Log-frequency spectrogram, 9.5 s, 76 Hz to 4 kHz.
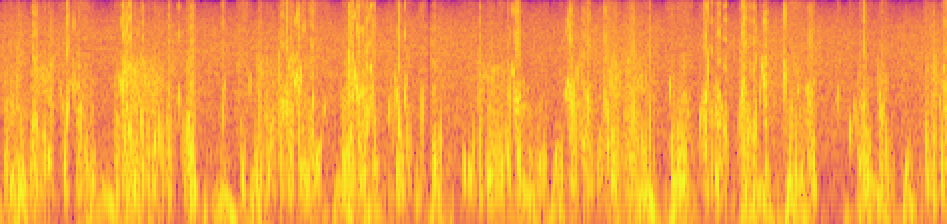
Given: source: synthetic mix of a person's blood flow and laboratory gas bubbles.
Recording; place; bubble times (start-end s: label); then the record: Doppler ultrasound of blood flow; precordium
0.03-0.98 s: bubbles
1.14-2.01 s: bubbles
2.21-2.30 s: bubbles
2.38-3.30 s: bubbles
3.40-3.84 s: bubbles
3.88-4.28 s: bubbles
4.32-4.45 s: bubbles
4.62-5.49 s: bubbles
5.58-6.56 s: bubbles
6.66-7.29 s: bubbles
7.37-7.75 s: bubbles
7.82-8.18 s: bubbles
8.36-8.42 s: bubbles
8.47-8.95 s: bubbles
9.23-9.48 s: bubbles
From the record:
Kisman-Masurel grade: 444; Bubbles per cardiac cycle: continuous sound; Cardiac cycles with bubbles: 100%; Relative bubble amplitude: maximal (0.775 to 0.999); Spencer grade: 4 (maximum detectable bubble signal sounding continuously throughout systole and diastole of every cardiac period, and overriding the amplitude of the normal cardiac signals); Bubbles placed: anywhere in the cardiac cycle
